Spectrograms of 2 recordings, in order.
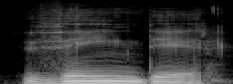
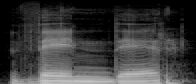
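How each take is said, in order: First: "vender" as "veing-der"; nasal EN in "vender", tongue off the roof; Portuguese nasal EN. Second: "vender" with a full N, tongue touching the roof; wrong "vender", as "ven-der" with clear N; English-style hard N. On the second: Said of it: "So it's not". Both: Shown as a demonstration.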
